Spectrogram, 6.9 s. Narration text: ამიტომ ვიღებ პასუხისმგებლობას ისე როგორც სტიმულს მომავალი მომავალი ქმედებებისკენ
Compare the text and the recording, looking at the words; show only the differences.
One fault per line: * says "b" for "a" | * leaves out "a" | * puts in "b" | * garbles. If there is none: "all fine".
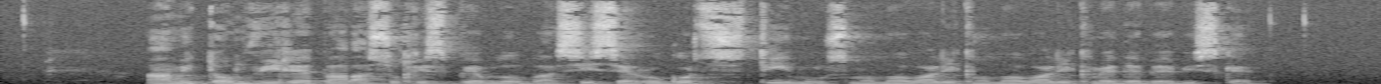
all fine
